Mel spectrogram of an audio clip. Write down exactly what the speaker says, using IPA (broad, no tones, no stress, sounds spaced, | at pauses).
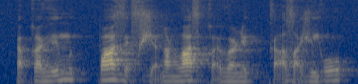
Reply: ɛ̰ q e ɣ e m e pː ɑ z ɛ̰ s ʒ ɑ̰ ɳ a ɳ ðˤ a s q ɛ̰ ð ɒ ɳ e kː a̰ zˤ ɑ̰ ʒ j o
